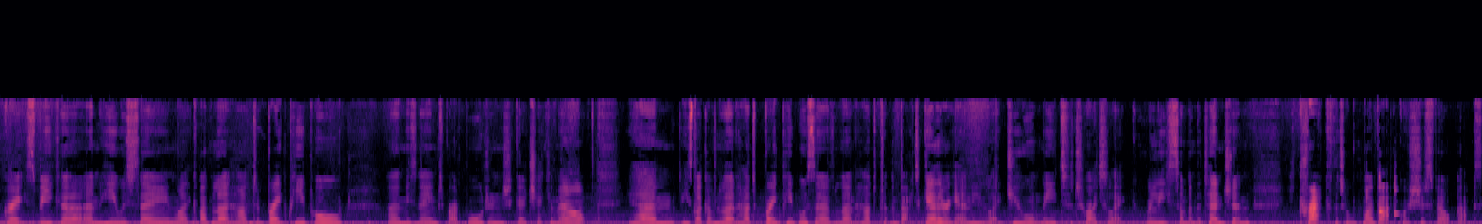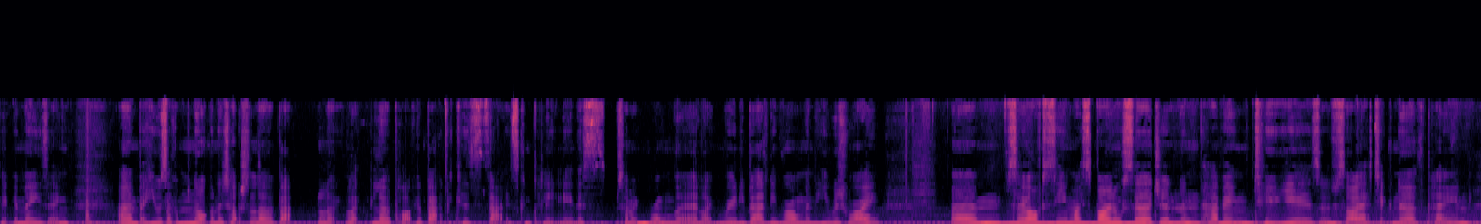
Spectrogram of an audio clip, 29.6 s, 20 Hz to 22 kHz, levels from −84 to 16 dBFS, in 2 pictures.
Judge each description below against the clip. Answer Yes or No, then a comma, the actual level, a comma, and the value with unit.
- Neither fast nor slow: No, fast, 240 wpm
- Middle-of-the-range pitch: Yes, medium, 145 Hz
